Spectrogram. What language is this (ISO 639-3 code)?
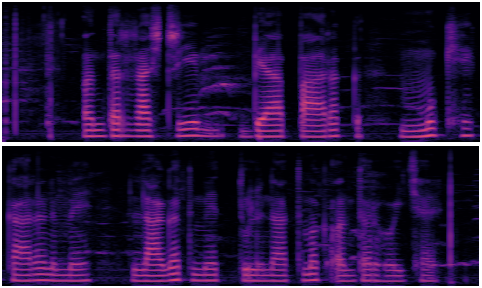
mai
